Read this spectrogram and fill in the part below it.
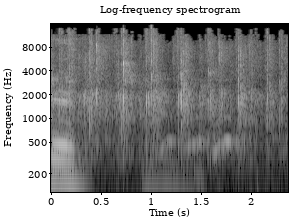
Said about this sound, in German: Welcome. Kleinen Applaus, welcome on stage.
